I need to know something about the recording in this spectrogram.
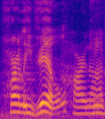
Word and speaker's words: Harleyville: And you are from, careful with the pronunciation of this, Harleyville.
